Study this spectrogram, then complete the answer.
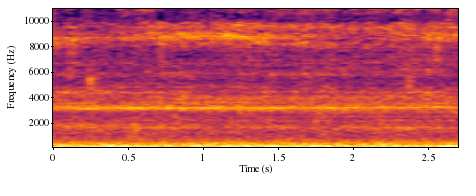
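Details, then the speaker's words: Home Essentials HE168RC stand fan on highest setting after oiling the dry shaft and reassembly: smooth quiet airflow hum, no squeak, rub or rattle; normal operation. "I fixed it just by oiling that part. Yes! Oh, that's a relief. That's the highest setting."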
